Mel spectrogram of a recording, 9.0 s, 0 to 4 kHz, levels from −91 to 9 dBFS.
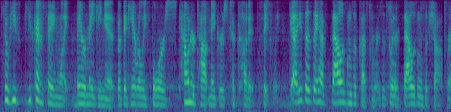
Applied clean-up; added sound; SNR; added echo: neural separator model SepFormer DNS4.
